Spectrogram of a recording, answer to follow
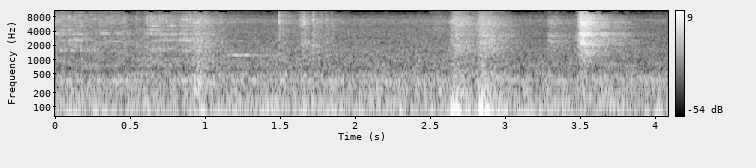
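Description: Steady low rumble of indoor room noise, with two short scrapes or taps about three seconds in.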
